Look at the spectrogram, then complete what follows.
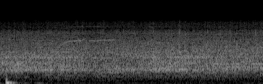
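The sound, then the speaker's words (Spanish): Sustained applause from a large crowd of Mallorca football supporters, about 4,000 to 5,000 people gathered on the tracks and pitch facing the stadium's directors' box, a dense steady wash of clapping filling a stadium with no break throughout. “Esos aplausos que escuchas son los seguidores del Mallorca que están congregados a la altura mirando al palco, pero desde abajo, desde las pistas y ocupando buena parte del terreno de juego.”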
